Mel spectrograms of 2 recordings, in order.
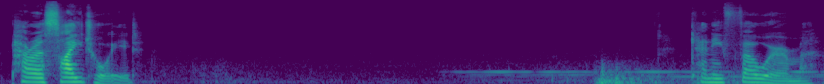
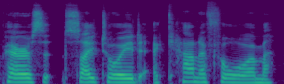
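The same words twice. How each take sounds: First: It is said in a put-on British accent. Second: It is said in the speaker's usual accent.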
